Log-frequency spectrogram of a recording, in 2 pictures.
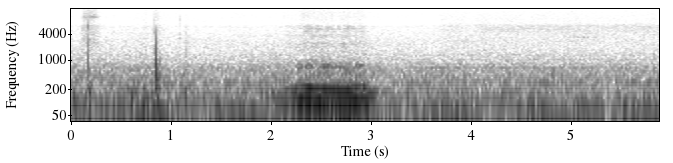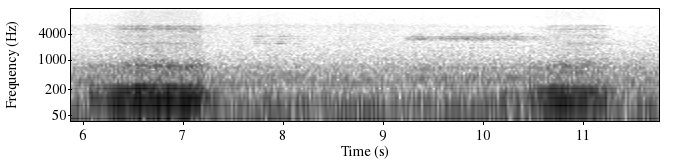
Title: Snoring champ 😅 #snoring #dogsnoring #cute #youtubeshorts #funny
